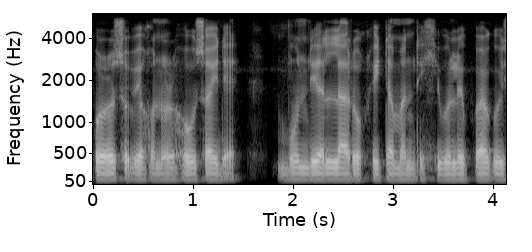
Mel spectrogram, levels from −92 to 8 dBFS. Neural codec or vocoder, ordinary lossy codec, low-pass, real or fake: none; none; 5.4 kHz; real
